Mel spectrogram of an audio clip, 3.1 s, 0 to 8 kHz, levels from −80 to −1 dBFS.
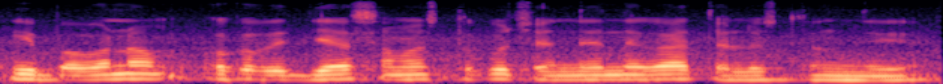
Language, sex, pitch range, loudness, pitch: Telugu, male, 110-125 Hz, -15 LUFS, 120 Hz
